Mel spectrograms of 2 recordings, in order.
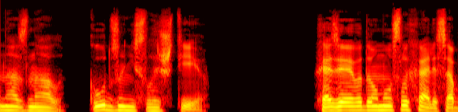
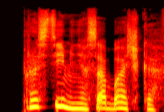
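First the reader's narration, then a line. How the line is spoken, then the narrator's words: Sobbing. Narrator (Russian): всхлипывала Цин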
